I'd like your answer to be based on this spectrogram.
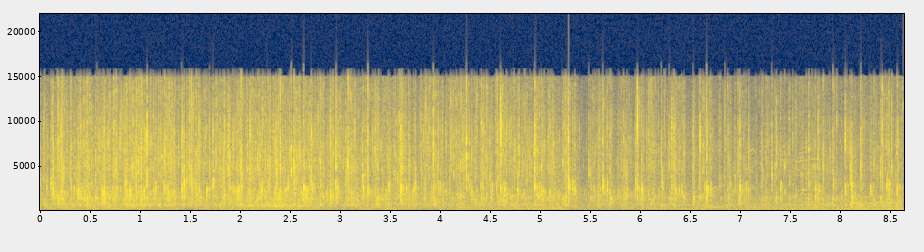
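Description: Audience applauding steadily after a stage show by the Yokohama city fire brigade band at an outdoor festival, dense sustained clapping throughout with a faint hint of crowd noise.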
